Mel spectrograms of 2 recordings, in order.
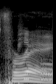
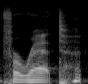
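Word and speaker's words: Foret: should say our last Foray, name because Foray. people say it wrong. Ferret, and but it's F-O-R-E-T.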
